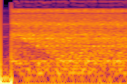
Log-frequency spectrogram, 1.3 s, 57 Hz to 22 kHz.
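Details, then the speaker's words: 2006-2011 Honda Civic idling just after a start with a Noco Boost Plus jump starter hooked to the battery: after a short thump, a smooth, even low hum with no misses or knocks; normal, healthy idle. "So I just started the car with no problem with the jump starter hooked up to the battery."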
